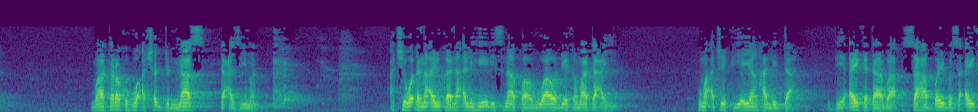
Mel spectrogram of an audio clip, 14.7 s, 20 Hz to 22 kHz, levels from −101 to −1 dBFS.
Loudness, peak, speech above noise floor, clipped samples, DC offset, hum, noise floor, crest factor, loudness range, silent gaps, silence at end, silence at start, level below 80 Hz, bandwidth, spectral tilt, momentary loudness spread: -24 LUFS; -6 dBFS; 41 dB; under 0.1%; under 0.1%; none; -65 dBFS; 18 dB; 6 LU; none; 0 s; 1.35 s; -64 dBFS; 8.4 kHz; -6.5 dB/octave; 17 LU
